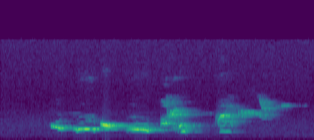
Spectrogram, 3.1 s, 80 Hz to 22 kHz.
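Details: Common blackbird warbling in a spring wood in 2017: a flowing mellow whistled phrase sliding into higher squeaky twittered notes and a thin high trailing note.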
